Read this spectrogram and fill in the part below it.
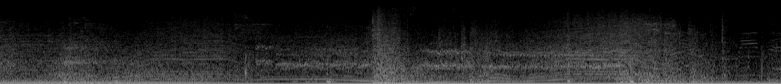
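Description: A car engine roars and revs as a car drives.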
